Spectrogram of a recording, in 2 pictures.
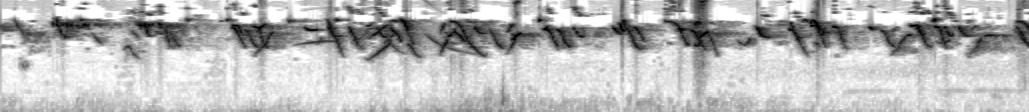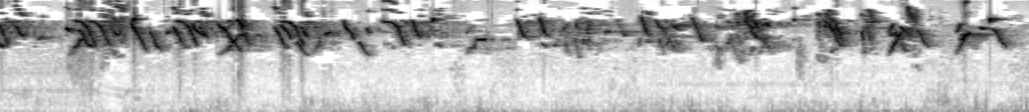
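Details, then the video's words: Long run of saffron finch song, bright rapid chirps crowded together without pause, faint low rumble beneath. "canto de canário da terra junto pra foguea e esquentar seu canário frio"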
